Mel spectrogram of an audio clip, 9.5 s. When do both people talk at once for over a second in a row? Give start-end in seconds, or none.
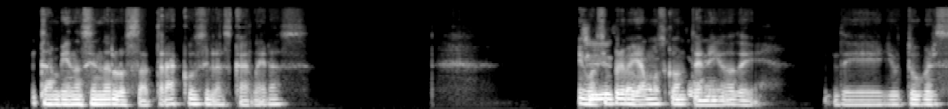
5.8-7.3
